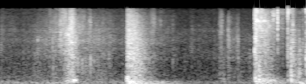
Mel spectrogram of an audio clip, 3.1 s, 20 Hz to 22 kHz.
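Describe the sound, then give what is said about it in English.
A thrown brick strikes with a few sharp, loud impacts, a lighter knock then two heavy crashes as it bounces off a coach, the last followed by a bright, crunching shatter of a rental car's windshield glass, in a scene from Meet the Fockers (2004). “Ah, bounces off the coach and breaks the windshield of the rental car.”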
